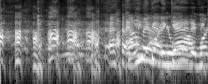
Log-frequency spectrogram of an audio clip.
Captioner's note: laughing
